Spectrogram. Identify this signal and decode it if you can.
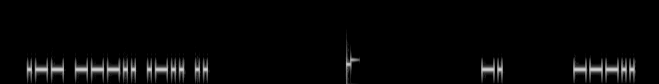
Morse code, heard as a keyed tone, about 30 wpm, spaced as for 20 wpm, 700 Hz. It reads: W8LI N8
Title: USA Call Signs - 4 Characters - 6x Character Spacing - 30wpm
